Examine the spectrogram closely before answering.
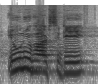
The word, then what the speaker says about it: University: European and unique position here you will see the existence of you II and you they're basically vowels but their pronunciation is not the vowel here because you are pronouncing at University European and unique that is you we are pronouncing it as you so while you are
